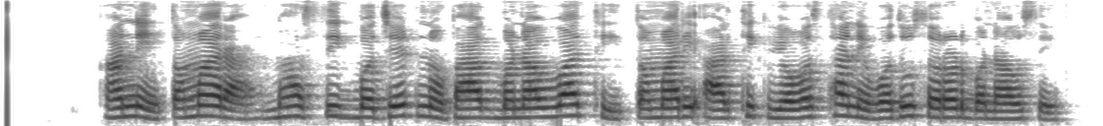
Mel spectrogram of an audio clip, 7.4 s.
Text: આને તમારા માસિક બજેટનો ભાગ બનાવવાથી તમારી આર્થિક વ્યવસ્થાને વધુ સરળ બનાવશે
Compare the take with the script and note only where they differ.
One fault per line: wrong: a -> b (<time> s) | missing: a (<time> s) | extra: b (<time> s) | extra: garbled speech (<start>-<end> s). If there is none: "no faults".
no faults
